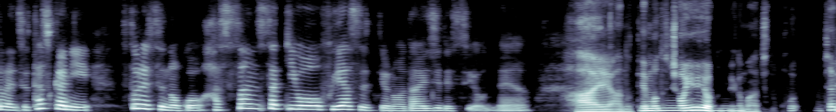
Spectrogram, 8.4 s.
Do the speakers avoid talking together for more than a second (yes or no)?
yes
